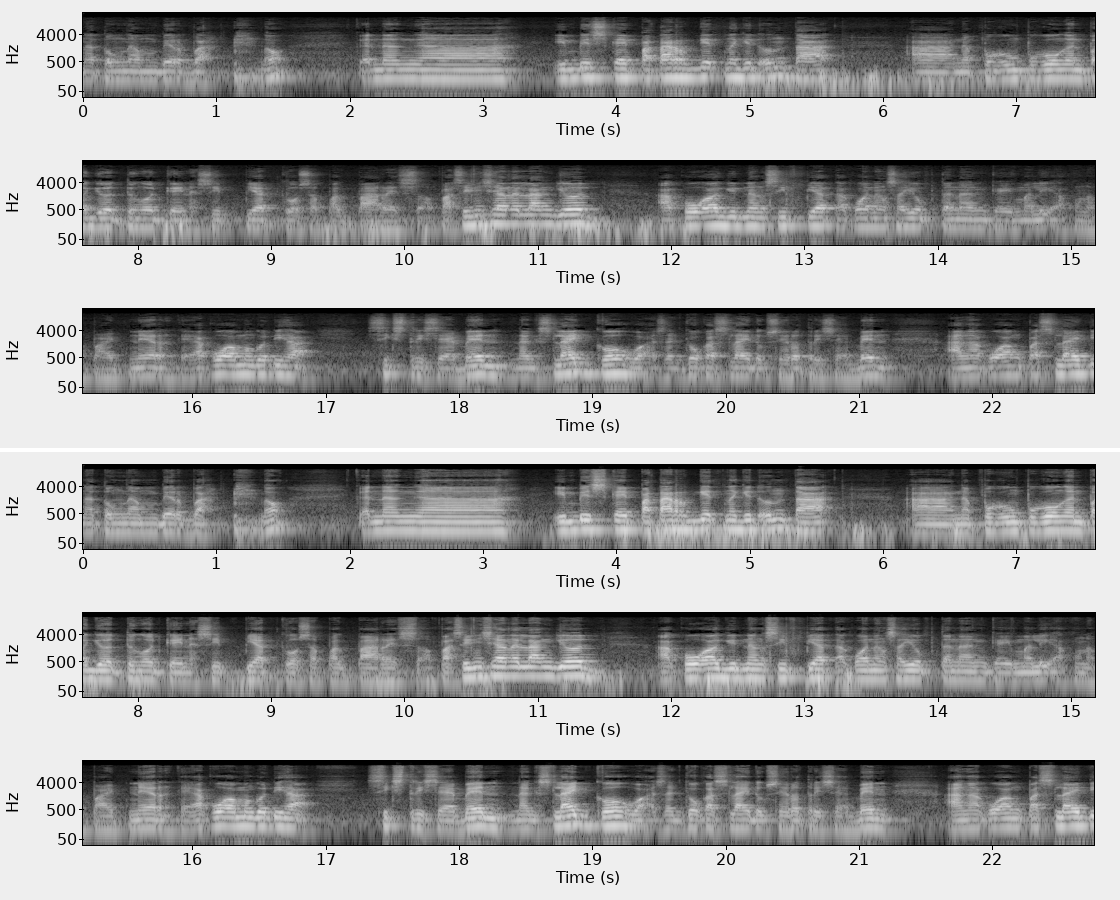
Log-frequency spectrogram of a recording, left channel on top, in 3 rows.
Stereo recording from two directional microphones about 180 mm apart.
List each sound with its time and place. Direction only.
0.0 s speech: 45° right (ahead or behind)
